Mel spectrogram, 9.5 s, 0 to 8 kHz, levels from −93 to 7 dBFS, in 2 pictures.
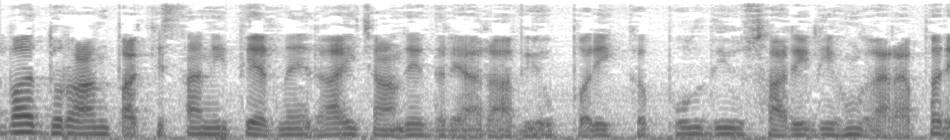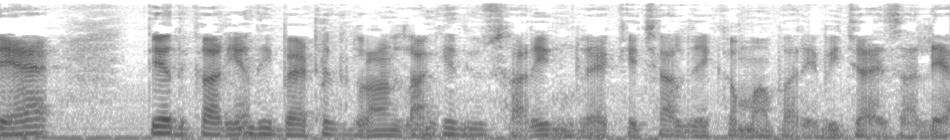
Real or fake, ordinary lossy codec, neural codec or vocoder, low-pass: fake; none; vocoder, 44.1 kHz, 80 mel bands, Vocos; 7.2 kHz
